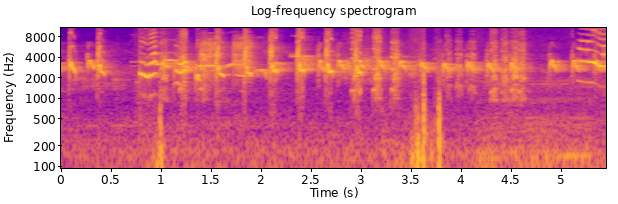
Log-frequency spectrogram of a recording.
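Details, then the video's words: High twittering and slurred whistles from a female bearded magpie robin, delivered in a busy, scratchy run with brief pauses; a couple of low thumps break in partway through. "the alluring sound of a female bearded magpie robin"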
